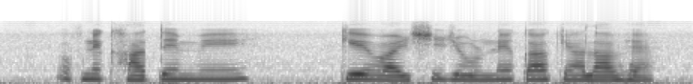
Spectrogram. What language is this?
Hindi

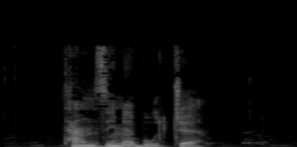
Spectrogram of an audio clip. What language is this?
Persian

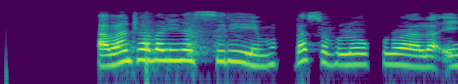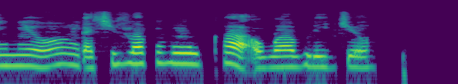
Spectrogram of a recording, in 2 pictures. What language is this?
Ganda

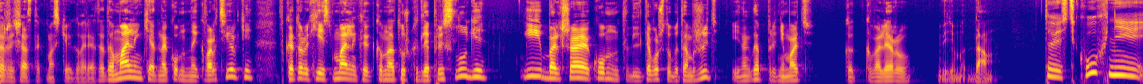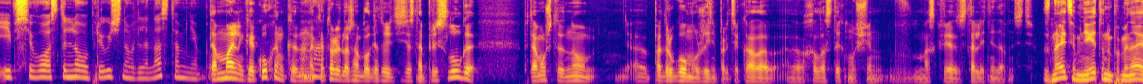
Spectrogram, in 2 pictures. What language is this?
Russian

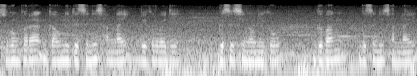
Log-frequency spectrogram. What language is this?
Bodo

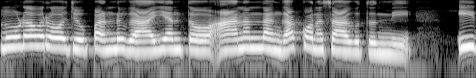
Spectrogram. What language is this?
Telugu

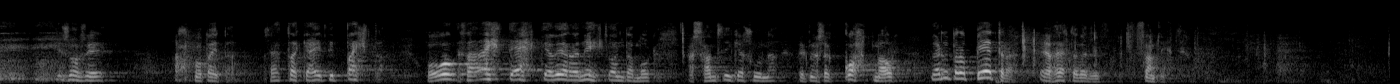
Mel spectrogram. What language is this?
Icelandic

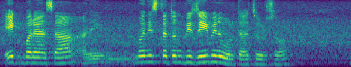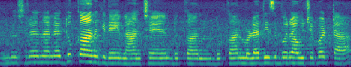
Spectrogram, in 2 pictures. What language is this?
Konkani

